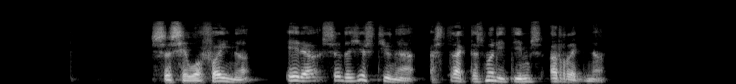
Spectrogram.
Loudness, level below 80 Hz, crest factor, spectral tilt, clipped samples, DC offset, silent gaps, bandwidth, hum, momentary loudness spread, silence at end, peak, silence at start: -19 LUFS; -60 dBFS; 20 dB; -6 dB/octave; under 0.1%; under 0.1%; 2.69-2.85 s; 8 kHz; none; 13 LU; 1.35 s; -2 dBFS; 1.5 s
